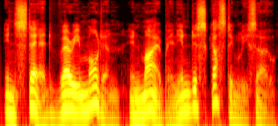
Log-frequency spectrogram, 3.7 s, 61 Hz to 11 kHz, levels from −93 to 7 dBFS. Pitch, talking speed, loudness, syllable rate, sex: 100 Hz, 130 wpm, -18 LUFS, 4.6 syllables/s, male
